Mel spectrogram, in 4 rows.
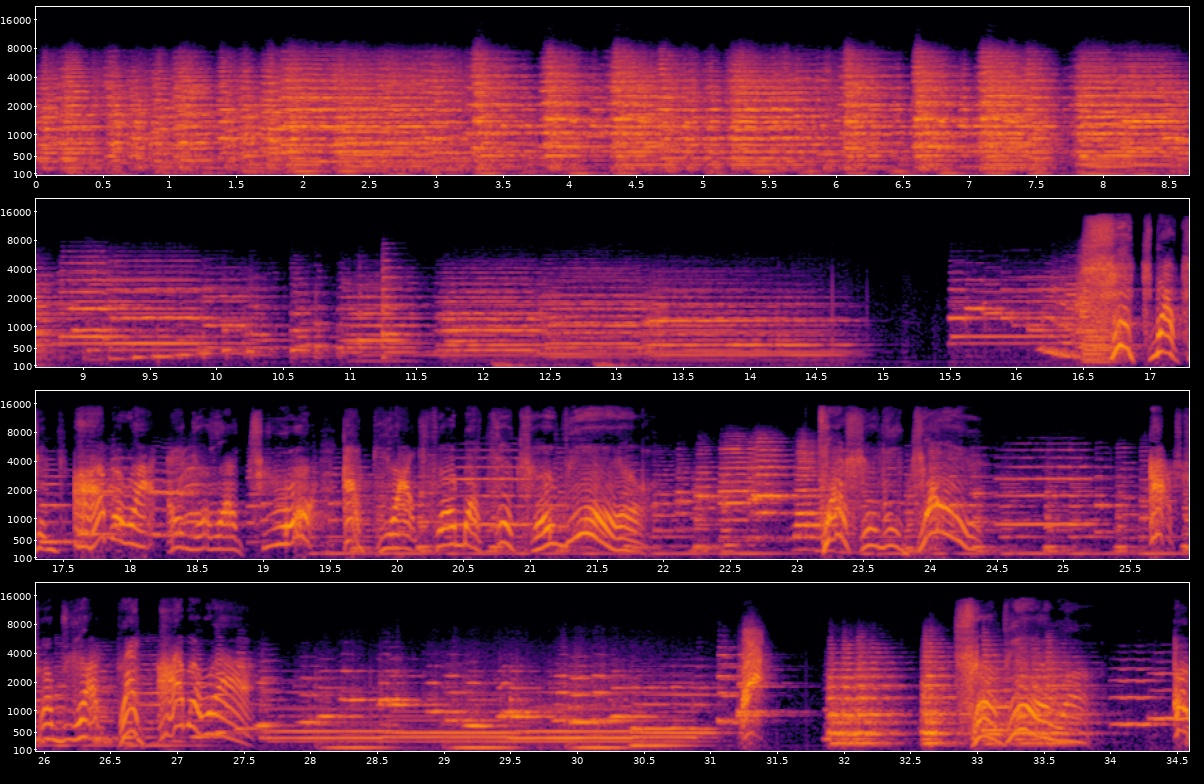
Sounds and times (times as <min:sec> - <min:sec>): Music: 0:00.0 - 0:34.5
Speech: 0:16.5 - 0:21.9, 0:23.2 - 0:24.4, 0:25.6 - 0:27.6, 0:32.8 - 0:33.9.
